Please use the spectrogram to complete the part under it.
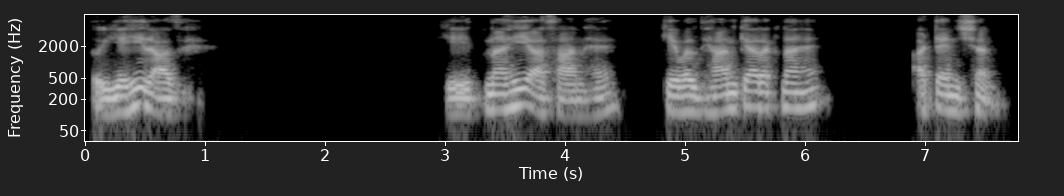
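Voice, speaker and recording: A man's voice: medium pitch, slow pace, pauses often. A man lectures as a neurologist, posing questions aloud and answering them himself. He returns to his key points again and again. The recording sounds a little dull and lo-fi. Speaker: neurologist giving a talk. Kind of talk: explanatory lecture.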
